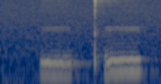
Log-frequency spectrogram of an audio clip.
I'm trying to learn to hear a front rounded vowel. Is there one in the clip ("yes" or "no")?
yes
